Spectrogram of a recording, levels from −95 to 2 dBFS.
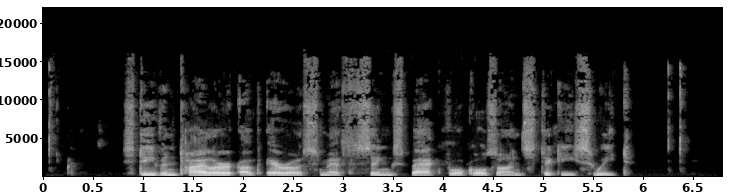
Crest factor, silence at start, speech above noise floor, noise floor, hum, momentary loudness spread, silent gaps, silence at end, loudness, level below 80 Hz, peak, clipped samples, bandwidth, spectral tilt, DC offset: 20 dB; 0.05 s; 47 dB; -68 dBFS; none; 24 LU; none; 0.95 s; -21 LUFS; -64 dBFS; -2 dBFS; under 0.1%; 16 kHz; -4.5 dB/octave; under 0.1%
